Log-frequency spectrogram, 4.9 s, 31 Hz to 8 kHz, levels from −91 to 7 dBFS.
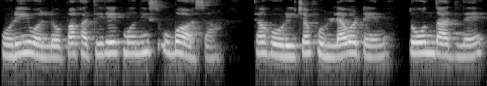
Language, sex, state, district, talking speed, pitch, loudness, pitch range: Konkani, female, Goa, North and South Goa, 160 wpm, 240 Hz, -15 LUFS, 215-260 Hz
